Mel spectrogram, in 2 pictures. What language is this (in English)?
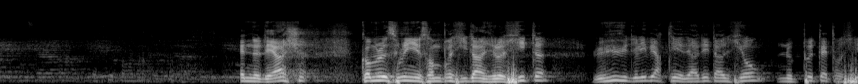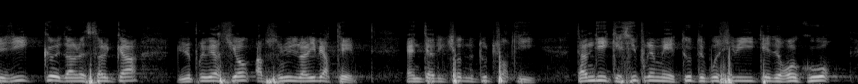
French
